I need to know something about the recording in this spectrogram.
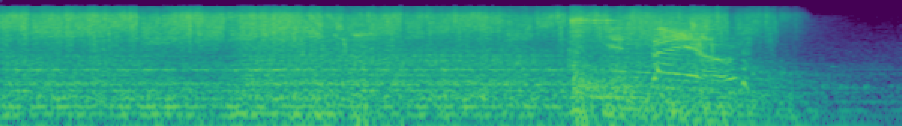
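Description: Electricity crackles and buzzes loudly, then dies away.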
